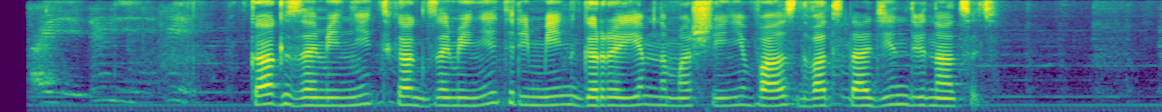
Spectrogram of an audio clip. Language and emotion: Russian, neutral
